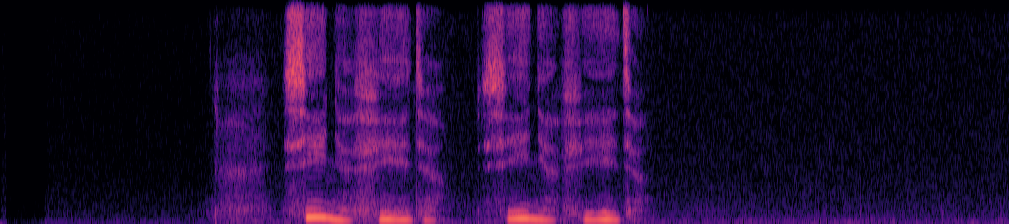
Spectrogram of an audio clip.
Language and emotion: Russian, sad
